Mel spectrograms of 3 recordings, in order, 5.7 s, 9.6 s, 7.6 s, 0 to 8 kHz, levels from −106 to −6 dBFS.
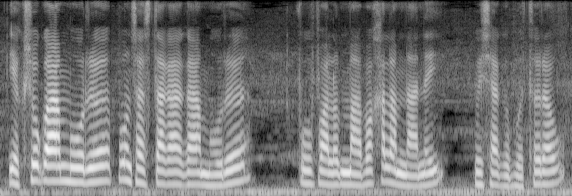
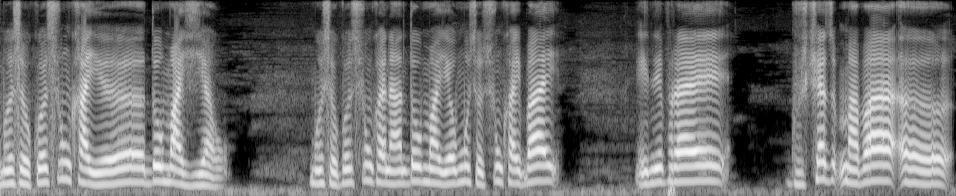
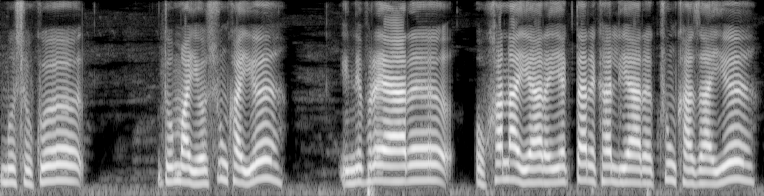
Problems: constant background noise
